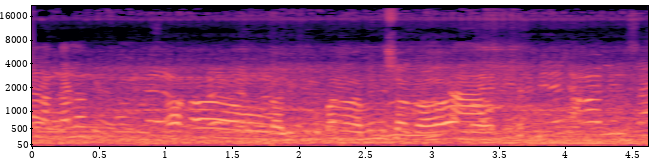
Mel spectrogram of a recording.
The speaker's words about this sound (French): Comme vous pouvez l'entendre, ce sont les voyageurs qui discutent les prix avec les conducteurs.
